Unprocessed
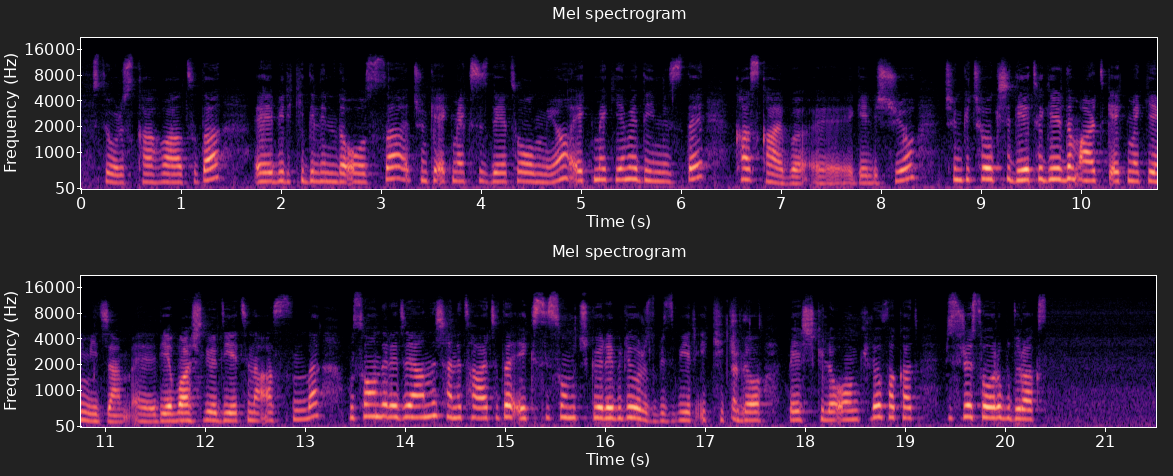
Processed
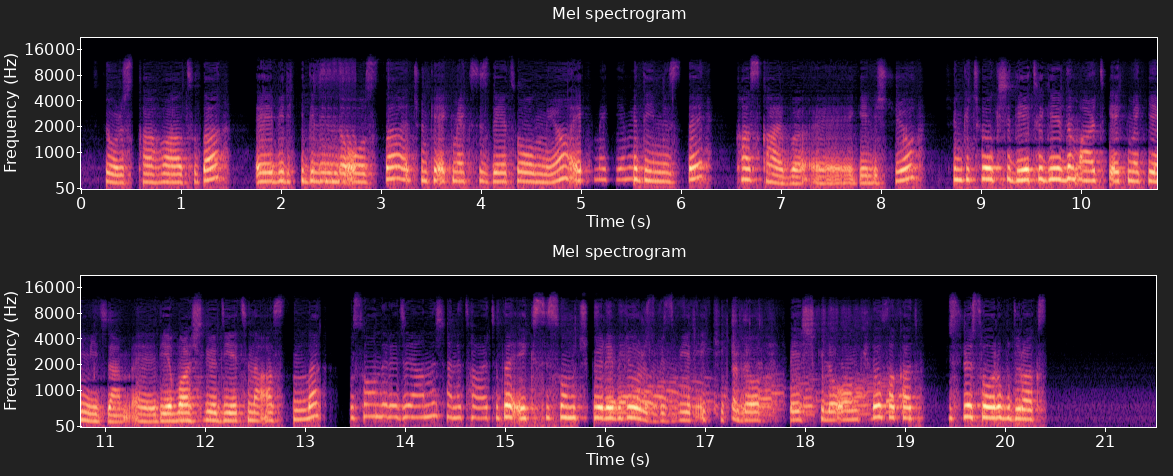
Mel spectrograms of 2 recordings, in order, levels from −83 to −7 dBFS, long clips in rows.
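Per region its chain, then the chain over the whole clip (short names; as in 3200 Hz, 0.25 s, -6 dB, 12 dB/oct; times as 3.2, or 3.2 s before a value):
2.33–2.76 resonant high shelf 5400 Hz +10.5 dB, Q 1.5 + flutter echo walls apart 10.1 m, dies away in 0.81 s
5–5.54 HPF 200 Hz 24 dB/oct + compressor 3:1, threshold -44 dBFS
6.14–7.81 notch 4900 Hz, Q 15 + notch comb 450 Hz
8.97–11.32 Butterworth band-stop 1200 Hz, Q 3.2 + mismatched tape noise reduction decoder only
13.16–14.9 high shelf 3000 Hz +7 dB + compressor 4:1, threshold -35 dBFS + gate -44 dBFS, range -40 dB
15.74–19.05 HPF 290 Hz + frequency-shifting echo 0.126 s, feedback 61%, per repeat +140 Hz, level -14.5 dB
whole clip: per-bin compression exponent 0.6; gate -31 dBFS, range -20 dB; tilt shelf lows +7 dB, about 830 Hz; gain +3 dB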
